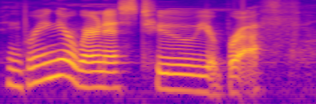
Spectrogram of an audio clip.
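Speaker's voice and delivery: calm, measured meditation guide with long pauses; guided meditation. Acted. Teacher leads listeners through breathing in an energy cleanse, calm guided meditation. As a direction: guide them gently through each breath, unhurried.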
